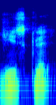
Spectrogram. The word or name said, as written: giscle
